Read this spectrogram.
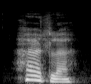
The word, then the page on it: hurdler: British English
